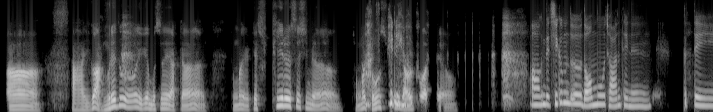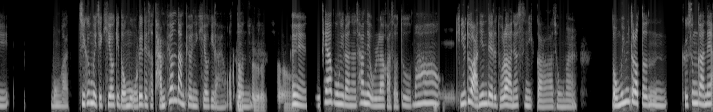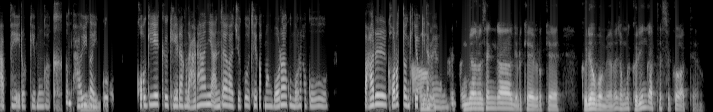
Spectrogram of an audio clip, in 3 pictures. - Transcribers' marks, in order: laughing while speaking: "수필이요?"; laugh; other background noise
- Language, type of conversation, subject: Korean, podcast, 어릴 때 가장 소중했던 기억은 무엇인가요?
